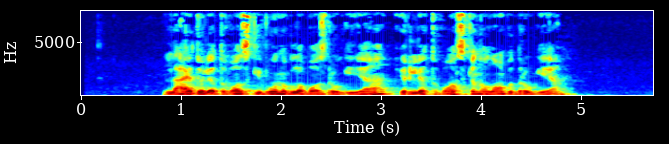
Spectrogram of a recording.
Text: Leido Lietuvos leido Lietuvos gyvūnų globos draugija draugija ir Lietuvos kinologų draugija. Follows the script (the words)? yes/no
no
